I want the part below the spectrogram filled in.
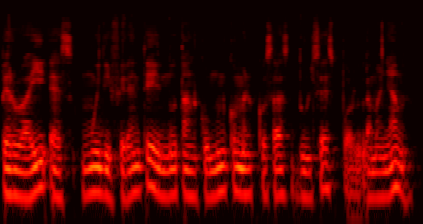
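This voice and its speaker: Fairly low and dark, mellow in tone, a man with a French accent speaks at a fairly slow pace with ordinary pitch variation. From France. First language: French (speaking Spanish). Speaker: Spanish student. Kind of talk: recorded monologue.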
